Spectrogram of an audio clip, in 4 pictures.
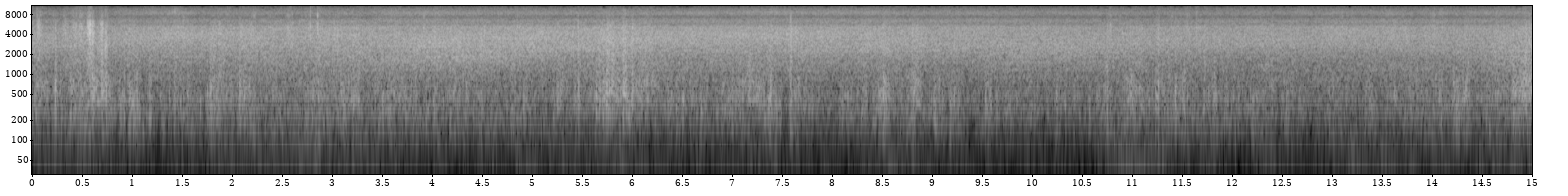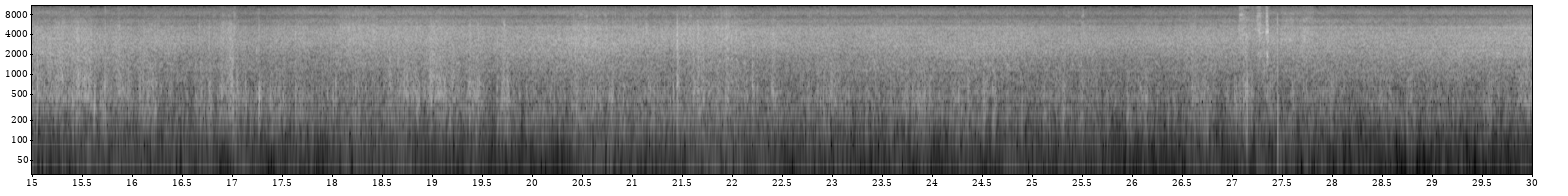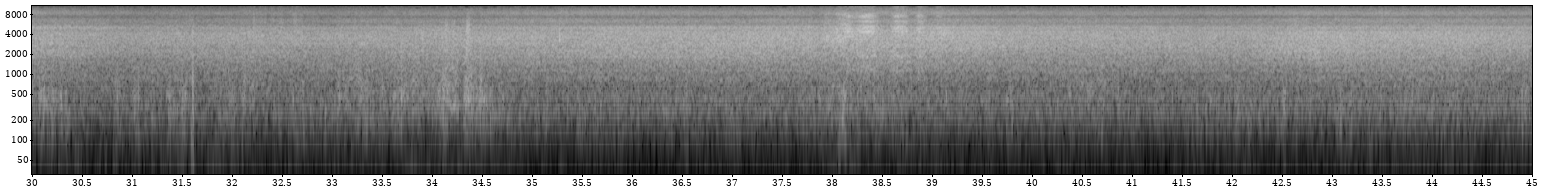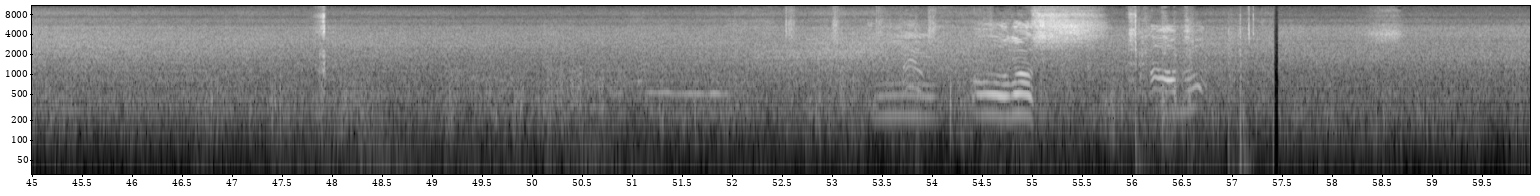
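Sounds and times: surf on rough sea: 0:00.0 - 0:59.9
wind buffeting microphone: 0:00.0 - 0:59.9.

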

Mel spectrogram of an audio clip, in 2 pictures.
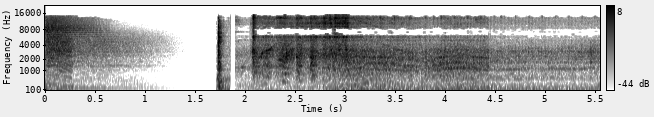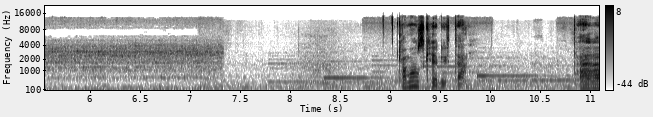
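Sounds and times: car engine starting and running: 0:01.7 - 0:09.1.

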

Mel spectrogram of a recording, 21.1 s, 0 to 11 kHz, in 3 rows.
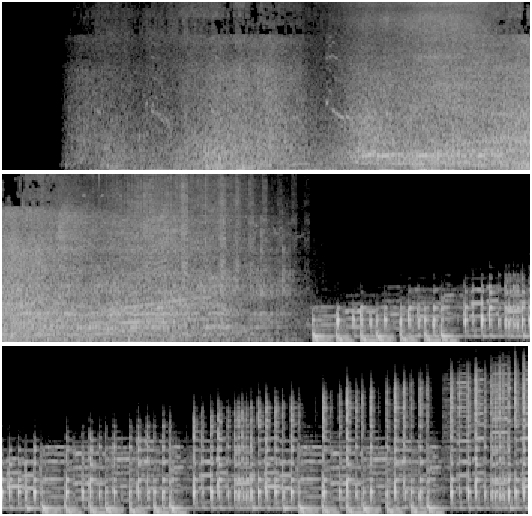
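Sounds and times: rushing sound: 0:04.5 - 0:11.2.

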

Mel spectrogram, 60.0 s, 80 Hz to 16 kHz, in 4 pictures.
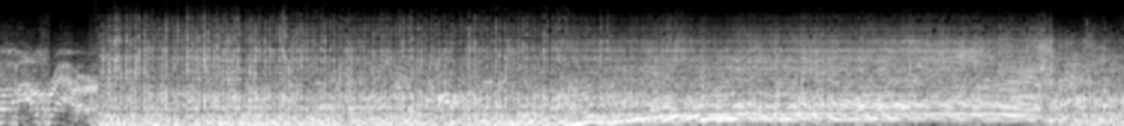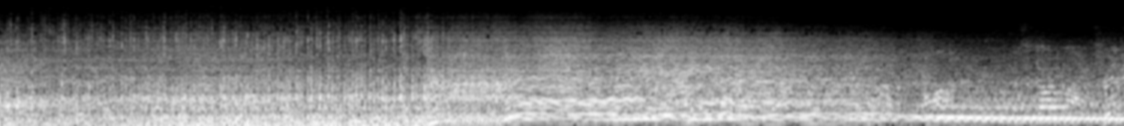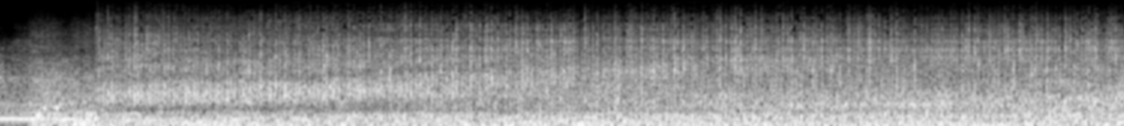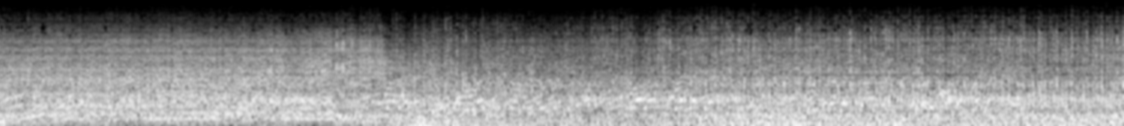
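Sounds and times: race car engine at full throttle: 0:00.0 - 0:59.9.

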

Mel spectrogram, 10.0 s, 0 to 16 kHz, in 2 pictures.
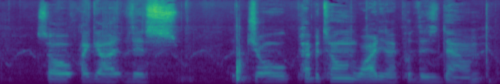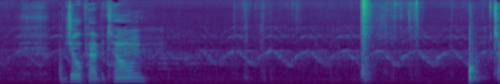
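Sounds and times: faint siren yelping: 0:00.0 - 0:03.3, 0:04.7 - 0:10.0.

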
